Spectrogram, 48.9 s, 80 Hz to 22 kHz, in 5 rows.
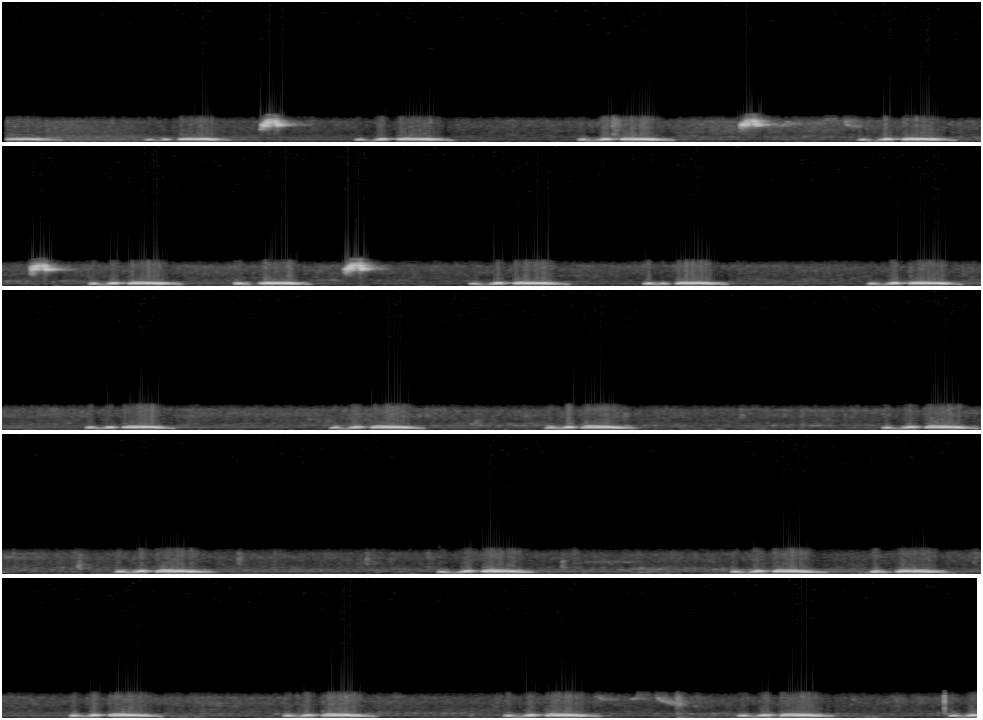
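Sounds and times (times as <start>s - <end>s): dove cooing: 0.0s - 4.7s, 5.7s - 7.7s, 8.4s - 13.6s, 14.4s - 17.2s, 18.4s - 19.6s, 20.3s - 21.5s, 22.8s - 24.0s, 24.9s - 26.1s, 28.3s - 29.6s, 30.4s - 31.7s, 33.6s - 39.1s, 39.7s - 43.1s, 44.1s - 48.9s.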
